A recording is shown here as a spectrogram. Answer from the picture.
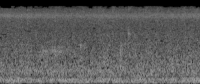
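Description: Fast-flowing river water rushing over rocks in rapids, a steady even rush of water noise.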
